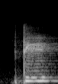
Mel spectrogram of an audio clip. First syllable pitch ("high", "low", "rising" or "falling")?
high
